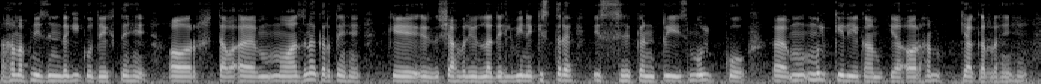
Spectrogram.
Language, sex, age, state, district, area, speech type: Urdu, male, 18-30, Delhi, South Delhi, urban, spontaneous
